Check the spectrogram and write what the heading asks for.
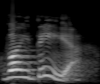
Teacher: We ignore the d's in the end of some words.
